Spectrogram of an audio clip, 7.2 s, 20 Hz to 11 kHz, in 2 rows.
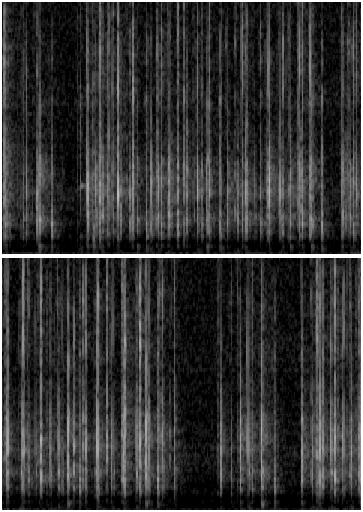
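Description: Fingertips type continuously on a white low-profile NuPhy Air96 mechanical keyboard with plastic keycaps and Wisteria switches. Rapid, bright, crisp clacks run unbroken with almost no ring, with slight pauses and a thin low hum underneath.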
